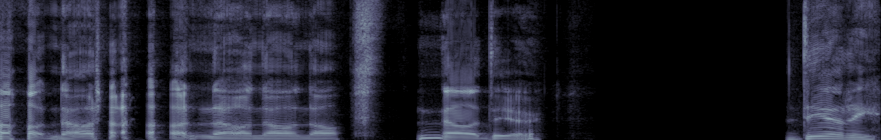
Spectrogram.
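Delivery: very slow speech through a light laugh. Voicing a character who answers a player, laughing a little while speaking. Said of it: "she sorta laughs a little bit".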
